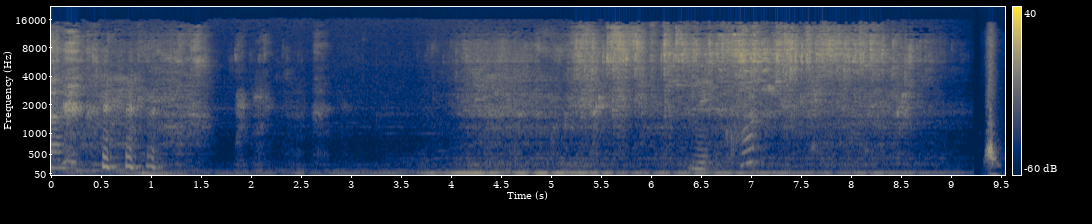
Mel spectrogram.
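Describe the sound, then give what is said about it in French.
Film sound effects: gagging, retching noises give way to a loud, sustained gush of liquid splattering, like someone vomiting heavily, with a few strained vocal sounds mixed in before it cuts off abruptly. “une fois qu'il y a eu toute cette séquence vomi”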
